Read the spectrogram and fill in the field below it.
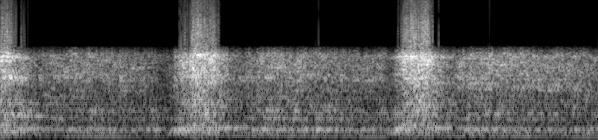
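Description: A motorcycle engine revs up sharply twice, about a second apart, each burst rising over a loud, steady running drone, close to the listener with no talking.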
